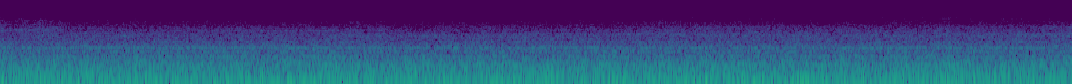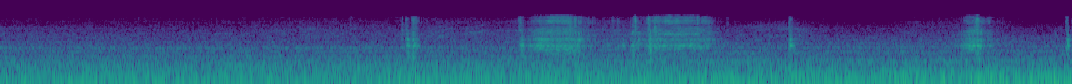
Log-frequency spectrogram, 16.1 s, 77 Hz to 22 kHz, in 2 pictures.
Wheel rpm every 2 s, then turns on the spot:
0, 0, 0, 0, 0, 10, 20, 0.
none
